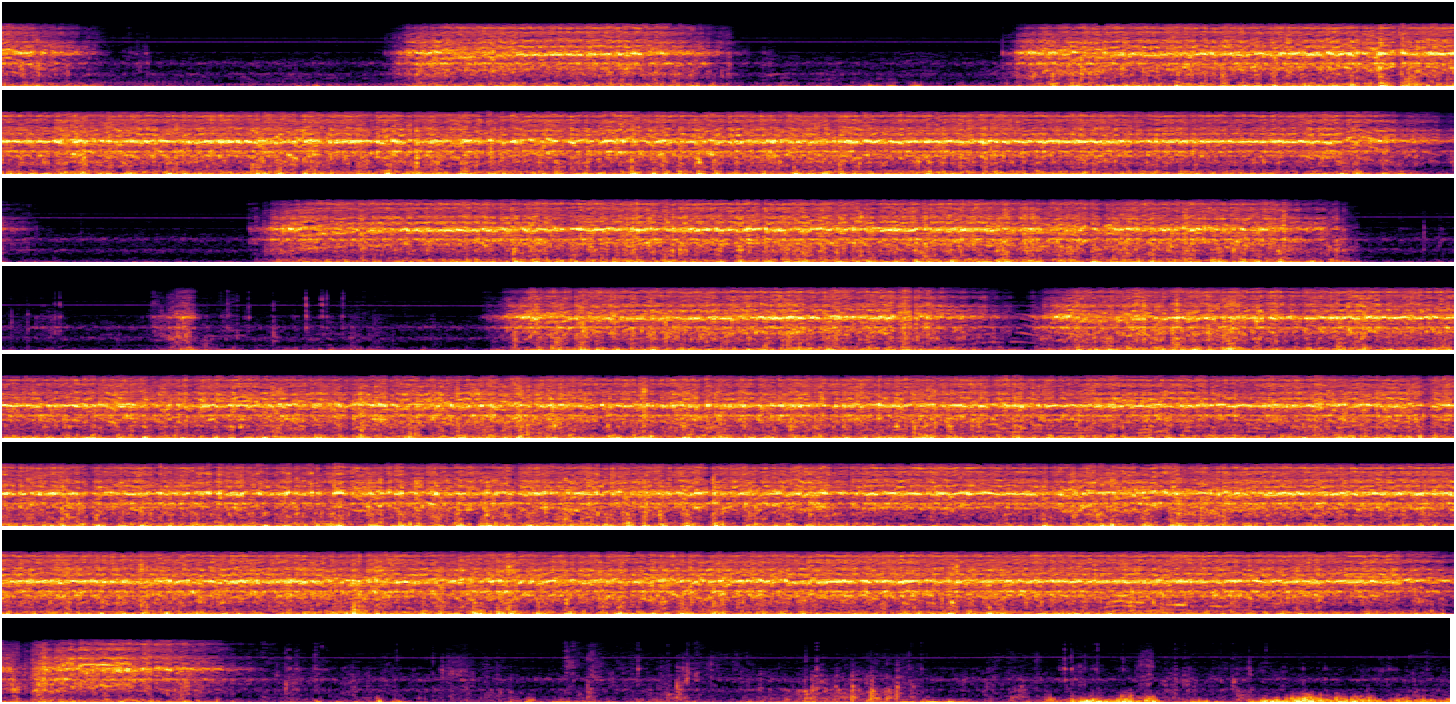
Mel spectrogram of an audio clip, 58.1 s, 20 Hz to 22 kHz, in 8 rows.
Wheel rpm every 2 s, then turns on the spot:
40, 120, 60, 230, 230, 230, 230, 40, 190, 230, 130, 10, 150, 140, 230, 220, 230, 220, 230, 230, 230, 220, 230, 220, 240, 140, 0, 0, 0.
22-24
